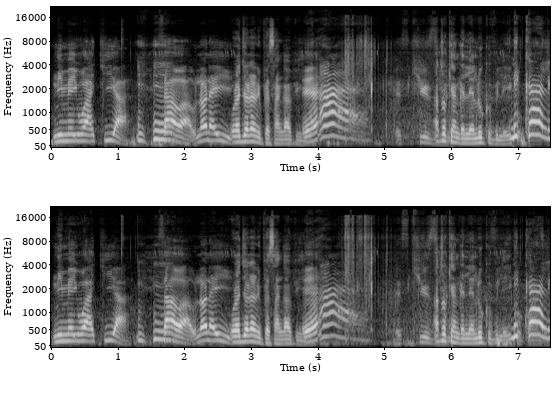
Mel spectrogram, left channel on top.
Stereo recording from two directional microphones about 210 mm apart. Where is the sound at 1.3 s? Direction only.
45° left (ahead or behind).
